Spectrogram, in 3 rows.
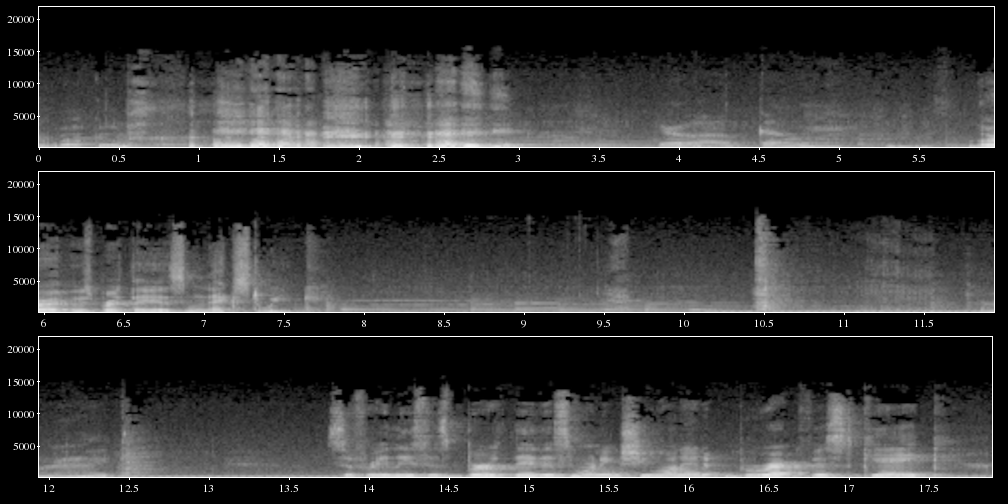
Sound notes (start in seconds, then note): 0.6 laughs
